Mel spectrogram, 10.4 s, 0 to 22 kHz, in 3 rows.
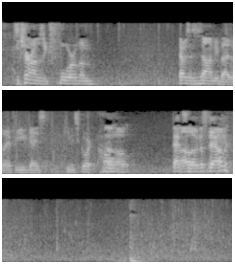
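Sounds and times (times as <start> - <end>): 
ocean water washing while swimming: 0.0 - 5.1, 6.2 - 10.3
speech: 0.2 - 1.5, 2.6 - 7.0
heavier splash of water: 6.9 - 10.3.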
